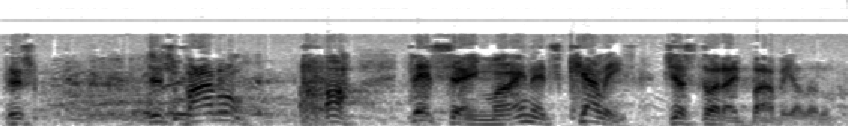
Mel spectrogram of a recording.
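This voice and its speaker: An actor playing a gruff, good-natured American baseball catcher in slangy, ungrammatical 1940s radio comedy style. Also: male voice, fairly high pitch, huge pitch swings, exaggerated voice. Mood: breezy. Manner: slangy, ungrammatical, drawn-out hesitations. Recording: dull, hissy old radio recording.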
